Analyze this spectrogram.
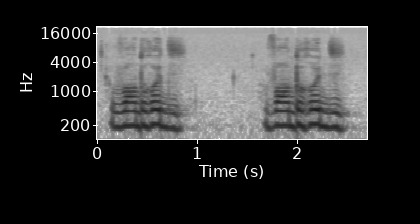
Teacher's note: On n'entend presque pas le R.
